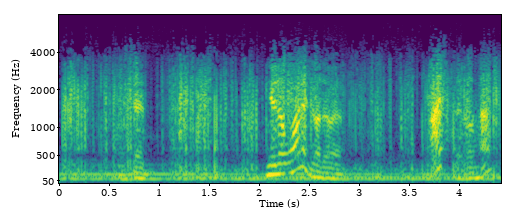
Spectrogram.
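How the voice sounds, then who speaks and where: A man's voice: a little high, wildly swooping pitch, unhurried. An actor playing a streetwise, jittery working-class American cab driver who tells his story in slangy, hesitant fashion, in old radio drama style. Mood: nervous. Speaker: narrator and lead character. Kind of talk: 1940s radio drama acting, first-person narration. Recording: noisy, muffled old radio broadcast recording.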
